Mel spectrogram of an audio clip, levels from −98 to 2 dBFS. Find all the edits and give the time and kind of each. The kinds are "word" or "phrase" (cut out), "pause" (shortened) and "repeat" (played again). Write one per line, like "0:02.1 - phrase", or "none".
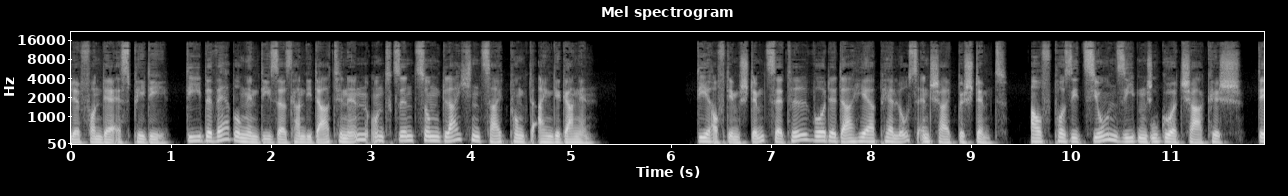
0:01.1 - pause
0:02.2 - word
0:03.2 - word
0:06.4 - word
0:09.5 - pause
0:10.8 - word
